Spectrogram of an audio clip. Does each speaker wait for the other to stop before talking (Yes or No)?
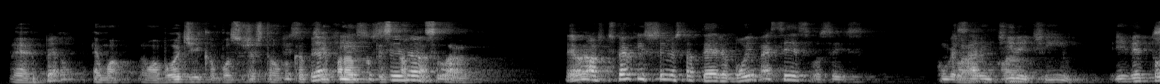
No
